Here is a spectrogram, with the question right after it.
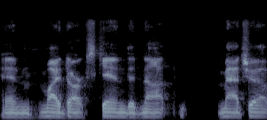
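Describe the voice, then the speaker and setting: This man has a very deep, low voice and speaks with a US Midwestern accent. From Columbus, Ohio. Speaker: singer-songwriter and finance podcaster. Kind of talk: casual interview chat.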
